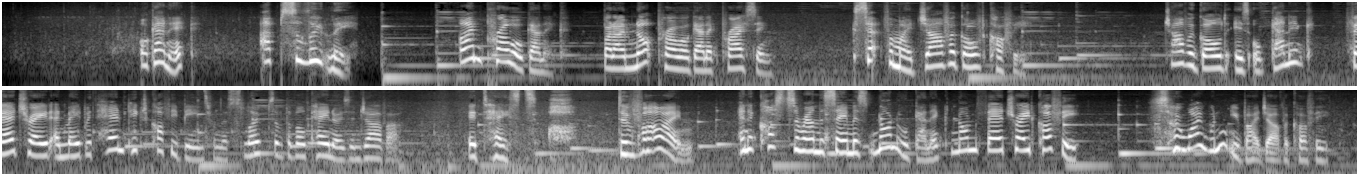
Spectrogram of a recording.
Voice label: Voice Over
